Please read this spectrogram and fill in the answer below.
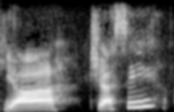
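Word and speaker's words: Yaa Gyasi: Okay, my first is Homegoing by Ya Jesse, I believe is how it's pronounced. – You nailed it.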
